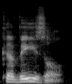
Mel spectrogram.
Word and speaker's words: Caviezel: pretty good villain in this movie um jim cavill i'm sorry jim caviezel sorry if i said his name wrong but yeah watch how he even speaks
